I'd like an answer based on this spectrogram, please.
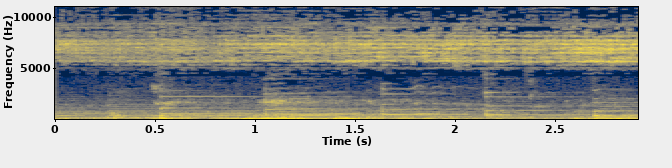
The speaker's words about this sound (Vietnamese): Đấy, bây giờ còn có tiếng ve kêu này.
